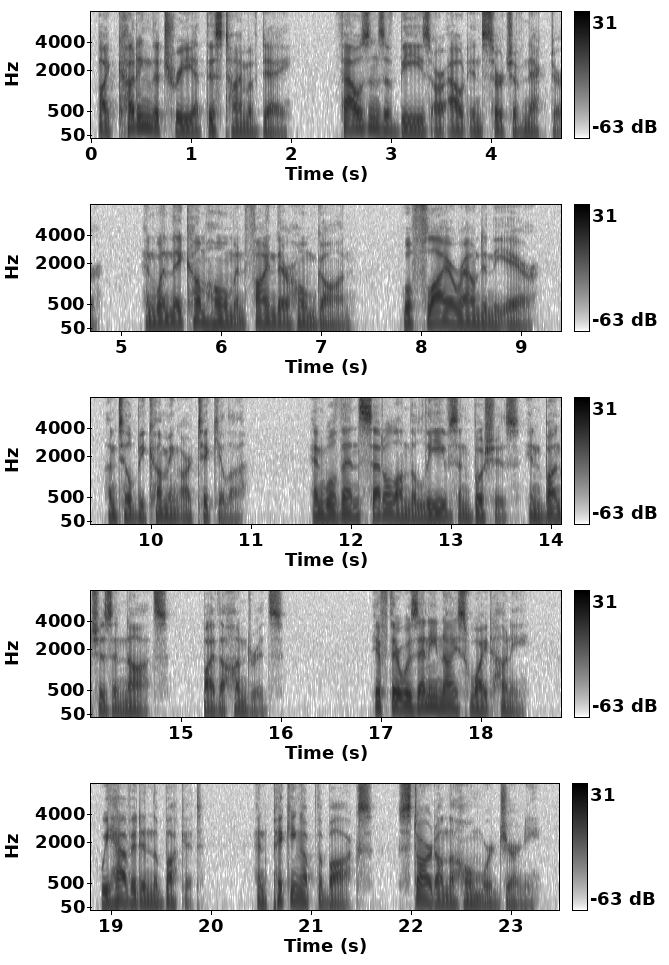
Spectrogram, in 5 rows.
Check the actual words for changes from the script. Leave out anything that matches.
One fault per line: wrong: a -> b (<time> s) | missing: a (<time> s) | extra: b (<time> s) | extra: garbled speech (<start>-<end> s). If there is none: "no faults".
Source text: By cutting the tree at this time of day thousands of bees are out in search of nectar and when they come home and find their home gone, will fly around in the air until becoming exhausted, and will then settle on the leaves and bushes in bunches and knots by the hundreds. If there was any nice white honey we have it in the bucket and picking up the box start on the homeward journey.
wrong: exhausted -> articula (10.3 s)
